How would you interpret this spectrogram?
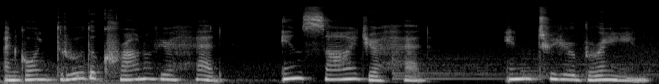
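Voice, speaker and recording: A woman leading a guided meditation in a gentle, unhurried manner, pausing between short soothing phrases of instruction. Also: medium pitch, slight background noise. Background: background music.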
